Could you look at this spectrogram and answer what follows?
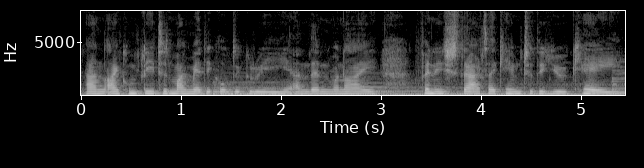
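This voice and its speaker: A woman born in South Africa, a psychiatrist answering interview questions in earnest, measured explanations. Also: on the low side, monotone, a little mellow, highs cut off, faint music behind. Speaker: psychiatrist guest.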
